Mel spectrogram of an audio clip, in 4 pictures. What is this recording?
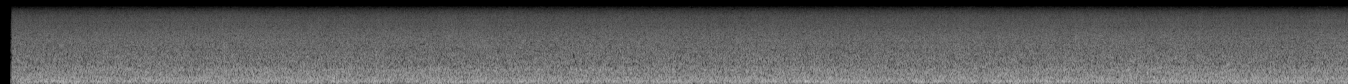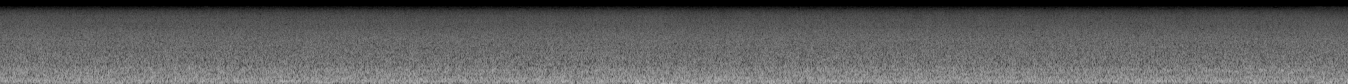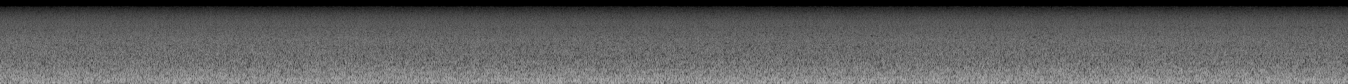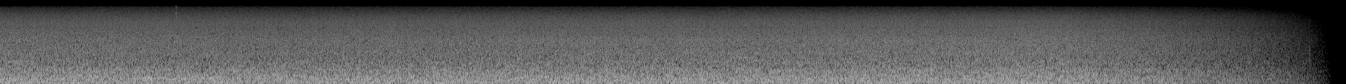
Big waterfall 2 at Krka falls
A big waterfall at Krka falls.
ambience, falls, field-recording, krka, water, waterfall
